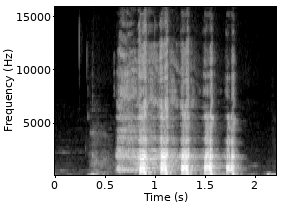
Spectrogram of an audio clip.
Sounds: Laughter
